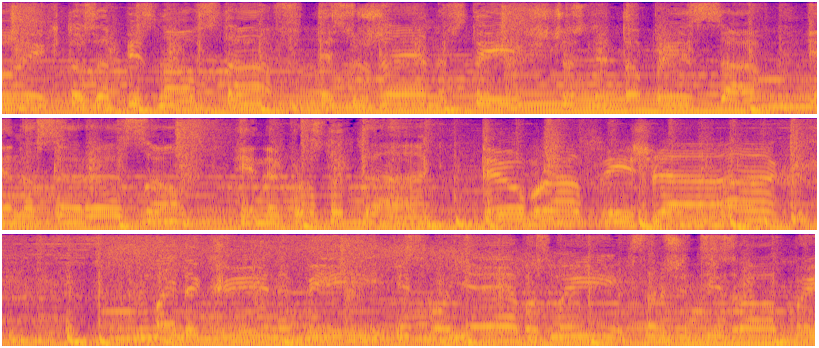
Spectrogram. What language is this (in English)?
Ukrainian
